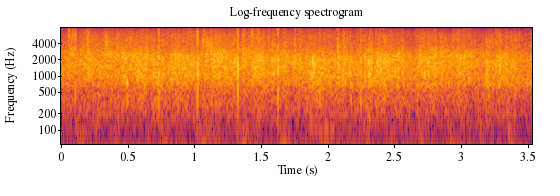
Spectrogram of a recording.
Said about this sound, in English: Please join me in applauding the speakers.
